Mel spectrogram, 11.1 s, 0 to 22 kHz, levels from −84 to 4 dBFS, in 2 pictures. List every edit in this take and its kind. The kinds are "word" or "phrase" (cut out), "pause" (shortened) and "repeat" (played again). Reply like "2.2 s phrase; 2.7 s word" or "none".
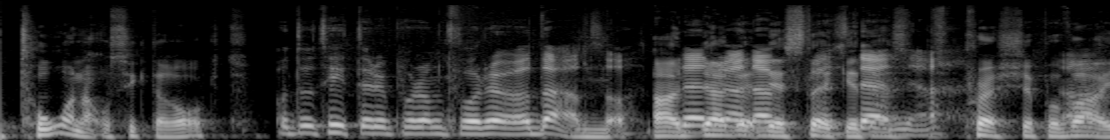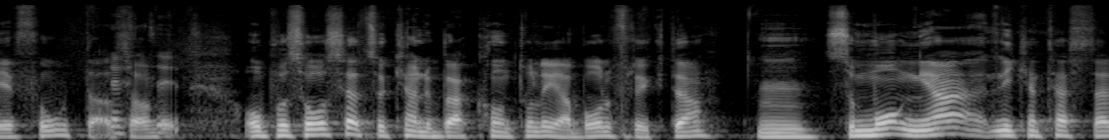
none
